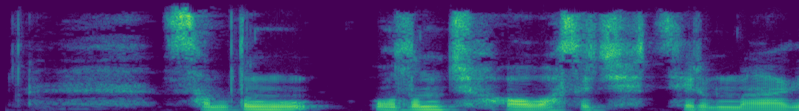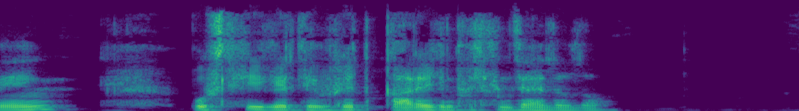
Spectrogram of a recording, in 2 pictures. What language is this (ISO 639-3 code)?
mon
